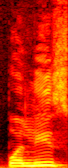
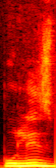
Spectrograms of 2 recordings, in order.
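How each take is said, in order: First: The word is said in a careful, formal way. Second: The word is said in a casual, everyday way. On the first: "correct pronunciation देखें तो पुलिस होता है" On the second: "बोलचाल में सब लोग पुलिस बोलते हैं"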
